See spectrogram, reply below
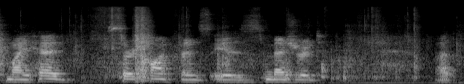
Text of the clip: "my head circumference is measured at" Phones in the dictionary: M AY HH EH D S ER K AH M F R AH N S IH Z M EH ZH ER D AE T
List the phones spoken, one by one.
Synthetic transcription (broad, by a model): M AY HH EH D S ER K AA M F R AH N S IH Z M EH ZH ER D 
